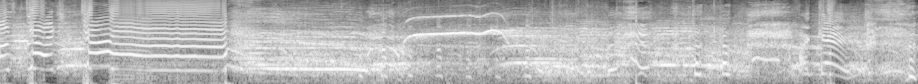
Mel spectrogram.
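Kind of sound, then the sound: crowd, audience yelling and cheering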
